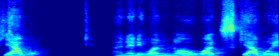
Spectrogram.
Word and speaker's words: Schiavo: that that is pronounced schiabo all right because just like my last name cio is pronounced so ci is pronounced ch however c h i is pronounced k it's a hard c so c i and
